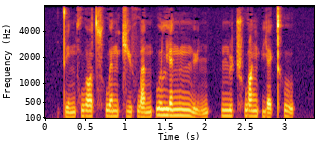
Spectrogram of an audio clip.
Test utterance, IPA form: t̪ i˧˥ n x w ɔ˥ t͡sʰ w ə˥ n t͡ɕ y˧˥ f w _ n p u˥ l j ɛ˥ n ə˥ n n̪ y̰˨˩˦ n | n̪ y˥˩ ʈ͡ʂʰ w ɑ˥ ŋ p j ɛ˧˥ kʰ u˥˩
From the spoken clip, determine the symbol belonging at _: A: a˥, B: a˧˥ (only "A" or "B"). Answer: B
